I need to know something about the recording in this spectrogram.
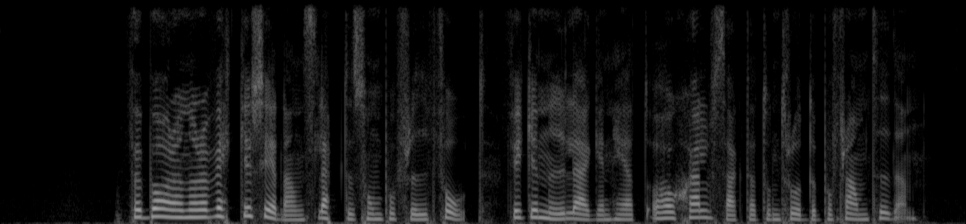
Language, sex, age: Swedish, female, 19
